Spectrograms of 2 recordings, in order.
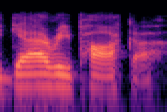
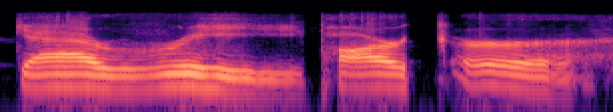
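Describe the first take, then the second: First: Rhode Island "Paca" with the R's dropped; Rhode Island accent. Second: "Gary Parker" very slowly, every R hit hard; overcareful, drawn-out R's in "Gary Parker"; labored R's. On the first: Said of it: "get those R's in there". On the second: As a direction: stretch "Gary Parker" out, laboring over each R. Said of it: "had to practice really hard". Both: Shown as a demonstration.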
